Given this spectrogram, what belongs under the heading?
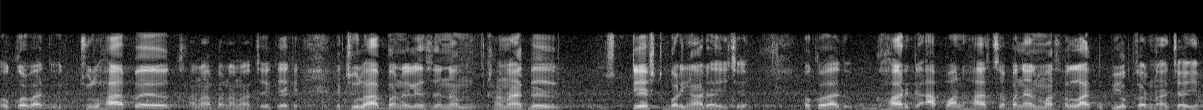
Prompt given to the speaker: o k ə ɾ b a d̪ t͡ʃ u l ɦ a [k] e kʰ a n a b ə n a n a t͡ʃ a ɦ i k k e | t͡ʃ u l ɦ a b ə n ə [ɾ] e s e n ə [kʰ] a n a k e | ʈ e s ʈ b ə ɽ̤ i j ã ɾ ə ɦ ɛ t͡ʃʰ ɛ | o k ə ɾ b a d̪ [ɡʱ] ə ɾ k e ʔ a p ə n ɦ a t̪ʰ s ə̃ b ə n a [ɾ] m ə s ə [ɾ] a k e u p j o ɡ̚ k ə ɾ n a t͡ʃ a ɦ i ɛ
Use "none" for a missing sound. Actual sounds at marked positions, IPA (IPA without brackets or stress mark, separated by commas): p, l, kʰ, ɡʱ, l, l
